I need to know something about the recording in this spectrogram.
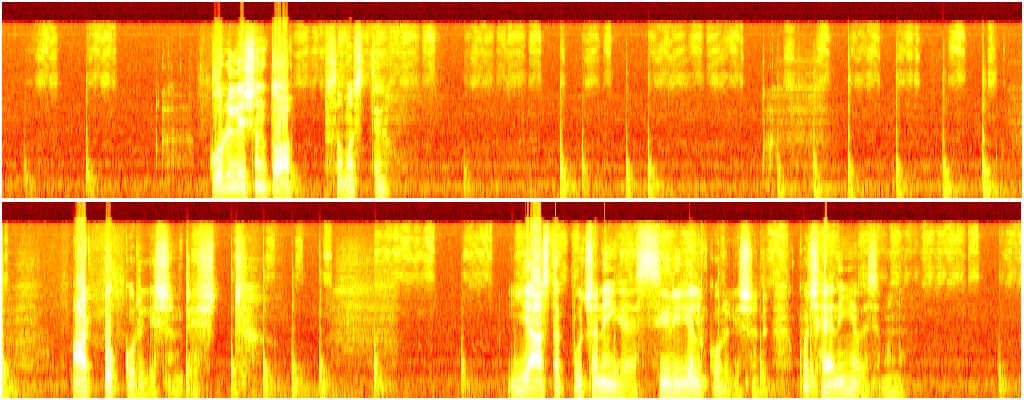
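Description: A marker squeaks and taps while writing on a board.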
